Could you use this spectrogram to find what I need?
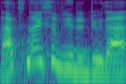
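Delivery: plain reading voice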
